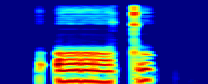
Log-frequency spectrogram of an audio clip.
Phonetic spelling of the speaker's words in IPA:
ʔ oː˧ t u˦˥ k̚

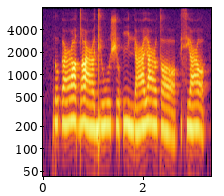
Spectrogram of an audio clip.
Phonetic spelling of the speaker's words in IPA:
ɾ o ʔ œ ʕ o dˤ e ʕ œ dʲ u w u ʃ ʊ ʔ i nʲ e ʕ e ʕ u t ɒ | sʲ e ʕ ɒ

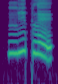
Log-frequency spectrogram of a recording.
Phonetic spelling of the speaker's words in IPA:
ŋ i p l e

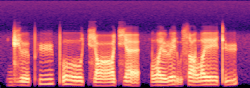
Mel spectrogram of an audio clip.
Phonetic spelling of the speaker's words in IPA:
d͡ʑ ø pʰ yː pʼ oː t͡ɕ ɑː t͡ɕ æ | lˠ e ɭ e ɾ ṵ s ɑ lˠ eː tʼ y

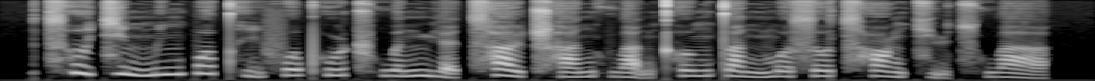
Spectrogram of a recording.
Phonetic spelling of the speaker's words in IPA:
t͡sʰ ɹ̩˥˧ t͡ɕ i˥˩ n m i˥ ŋ p ɤ˥ t̪ʰ ḭ˨˩ f ɤ˧˥ pʰ u˧˥ ʈ͡ʂʰ w ə˧˥ n m j ɛ̰˨˩ t͡sʰ a˥˩ ɪ̯ ʈ͡ʂʰ a˧˥ n f w a̰˨˩ n kʰ ɤ˥ ŋ t̪ a˥˧ n m ɤ˥˩ s ɤ˥ t͡sʰ ɑ˥˩ ŋ t͡ɕ y̰˨˩ t͡sʰ w ä˥˩

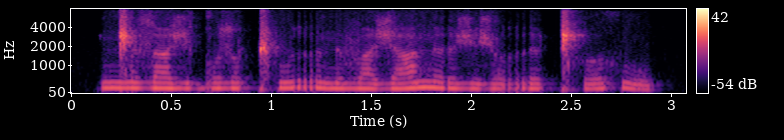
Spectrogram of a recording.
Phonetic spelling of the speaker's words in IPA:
ŋ͡ǁ ɘ z a ʒ ɪ ɡ o z o ǁʰ u r ə n ɘ v a ʒ a n ɘ ɾ ɘ ʒ ɪ ʒ o r ɘ ǁʰ ɤ x u

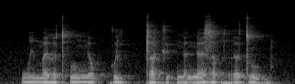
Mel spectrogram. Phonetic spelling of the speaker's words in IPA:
w i m ɛ l ɵ t ʔ u ŋ ɪ o̯ kː u lʲ tː ɐ kʲ o ʔ ŋ ɛ ŋ ɛ z ɐ b r ə t u b

